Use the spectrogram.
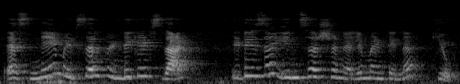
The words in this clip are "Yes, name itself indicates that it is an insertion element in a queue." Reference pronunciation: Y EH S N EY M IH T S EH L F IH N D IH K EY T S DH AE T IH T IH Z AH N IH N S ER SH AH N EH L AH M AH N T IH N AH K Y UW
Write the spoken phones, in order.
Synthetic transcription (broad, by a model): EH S N EY M IH T S EH L F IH N D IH K EY T S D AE T IH T IH Z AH IH N S ER SH AH N EH L AH M AH N T IH N AH K Y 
